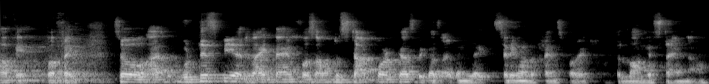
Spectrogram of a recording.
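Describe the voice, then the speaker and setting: A man with an Indian accent, fairly quick and with hardly any pauses. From India, Bangalore. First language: Indian language (not English). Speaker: interviewer, marketing channel host. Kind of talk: interview. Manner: uses fillers like uh.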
